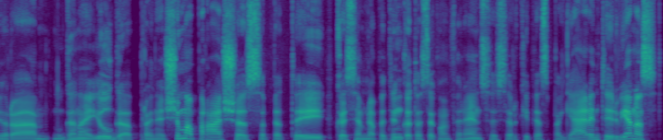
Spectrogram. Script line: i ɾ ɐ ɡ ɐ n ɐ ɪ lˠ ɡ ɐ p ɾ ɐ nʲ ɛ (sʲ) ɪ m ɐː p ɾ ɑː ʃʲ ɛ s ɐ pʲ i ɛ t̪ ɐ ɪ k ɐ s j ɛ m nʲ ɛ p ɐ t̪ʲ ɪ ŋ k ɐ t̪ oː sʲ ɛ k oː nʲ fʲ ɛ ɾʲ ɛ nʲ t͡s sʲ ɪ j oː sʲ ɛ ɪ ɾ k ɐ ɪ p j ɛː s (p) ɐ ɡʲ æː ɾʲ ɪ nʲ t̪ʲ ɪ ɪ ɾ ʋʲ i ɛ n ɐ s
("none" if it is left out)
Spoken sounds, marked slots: ʃʲ, p

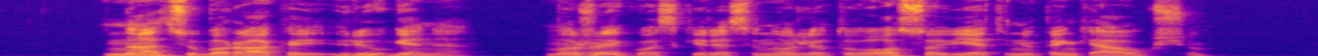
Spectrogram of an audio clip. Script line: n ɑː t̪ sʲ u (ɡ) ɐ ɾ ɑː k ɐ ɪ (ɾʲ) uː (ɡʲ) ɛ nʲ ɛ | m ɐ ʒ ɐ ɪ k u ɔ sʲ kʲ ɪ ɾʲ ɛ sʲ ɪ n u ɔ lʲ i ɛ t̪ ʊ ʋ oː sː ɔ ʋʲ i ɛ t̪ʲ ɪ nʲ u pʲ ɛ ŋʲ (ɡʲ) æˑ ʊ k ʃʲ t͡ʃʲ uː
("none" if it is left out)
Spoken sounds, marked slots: b, ɾʲ, ɡʲ, kʲ

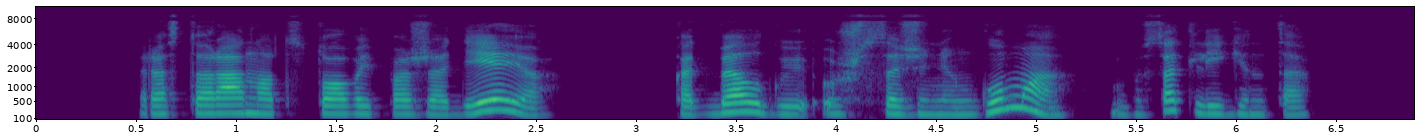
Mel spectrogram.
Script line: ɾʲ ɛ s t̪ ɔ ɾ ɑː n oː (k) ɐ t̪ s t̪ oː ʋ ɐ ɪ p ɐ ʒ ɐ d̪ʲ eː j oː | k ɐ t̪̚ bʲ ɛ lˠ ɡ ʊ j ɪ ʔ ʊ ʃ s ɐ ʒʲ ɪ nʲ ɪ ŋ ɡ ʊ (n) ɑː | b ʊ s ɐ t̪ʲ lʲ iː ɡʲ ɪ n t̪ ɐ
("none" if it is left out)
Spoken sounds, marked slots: none, m

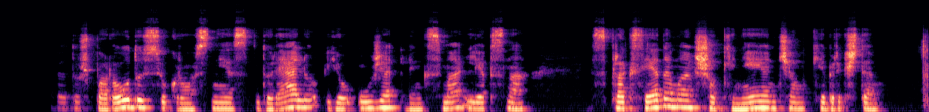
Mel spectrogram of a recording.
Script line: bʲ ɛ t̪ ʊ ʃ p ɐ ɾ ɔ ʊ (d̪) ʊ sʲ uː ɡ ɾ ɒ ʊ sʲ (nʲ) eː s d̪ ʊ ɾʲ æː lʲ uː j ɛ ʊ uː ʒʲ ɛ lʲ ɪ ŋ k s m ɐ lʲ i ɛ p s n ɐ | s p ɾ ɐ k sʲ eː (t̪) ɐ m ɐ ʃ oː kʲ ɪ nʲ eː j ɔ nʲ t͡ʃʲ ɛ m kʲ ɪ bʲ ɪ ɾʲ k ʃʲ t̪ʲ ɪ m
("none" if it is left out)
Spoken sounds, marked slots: d̪, nʲ, d̪

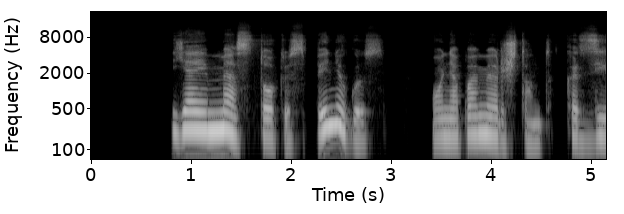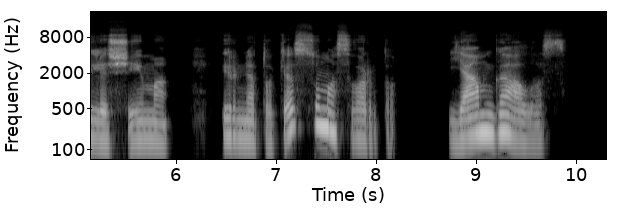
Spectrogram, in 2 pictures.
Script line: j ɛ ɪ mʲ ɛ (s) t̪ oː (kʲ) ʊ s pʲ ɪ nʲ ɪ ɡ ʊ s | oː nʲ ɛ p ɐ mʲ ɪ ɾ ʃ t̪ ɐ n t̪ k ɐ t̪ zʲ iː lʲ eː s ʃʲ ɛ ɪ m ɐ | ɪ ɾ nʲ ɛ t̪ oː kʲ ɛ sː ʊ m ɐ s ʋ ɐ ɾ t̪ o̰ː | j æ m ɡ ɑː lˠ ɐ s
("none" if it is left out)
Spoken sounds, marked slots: s, kʲ

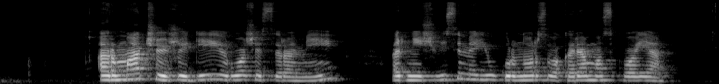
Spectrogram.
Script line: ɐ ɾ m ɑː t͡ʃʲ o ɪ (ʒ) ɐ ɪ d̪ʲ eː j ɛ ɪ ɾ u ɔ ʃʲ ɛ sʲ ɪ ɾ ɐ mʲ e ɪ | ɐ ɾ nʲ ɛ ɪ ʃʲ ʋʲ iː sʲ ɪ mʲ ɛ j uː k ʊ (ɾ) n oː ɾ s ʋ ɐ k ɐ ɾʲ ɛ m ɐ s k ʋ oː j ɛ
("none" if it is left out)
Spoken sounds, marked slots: ʒ, ɾ

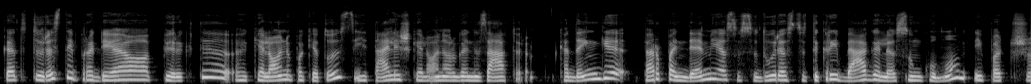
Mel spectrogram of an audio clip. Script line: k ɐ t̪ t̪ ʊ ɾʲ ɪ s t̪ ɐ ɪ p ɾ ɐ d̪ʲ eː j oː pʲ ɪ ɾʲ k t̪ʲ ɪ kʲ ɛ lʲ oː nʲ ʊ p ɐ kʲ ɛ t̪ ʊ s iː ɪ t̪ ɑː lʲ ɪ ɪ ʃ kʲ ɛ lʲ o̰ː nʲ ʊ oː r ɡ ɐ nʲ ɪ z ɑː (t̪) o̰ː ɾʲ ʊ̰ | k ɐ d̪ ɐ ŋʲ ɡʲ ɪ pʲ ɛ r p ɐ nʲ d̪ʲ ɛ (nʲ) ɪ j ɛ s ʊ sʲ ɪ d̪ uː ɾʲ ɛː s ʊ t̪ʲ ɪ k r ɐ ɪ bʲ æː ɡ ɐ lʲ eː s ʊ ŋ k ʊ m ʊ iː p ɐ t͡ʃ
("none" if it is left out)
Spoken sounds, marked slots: t̪, mʲ

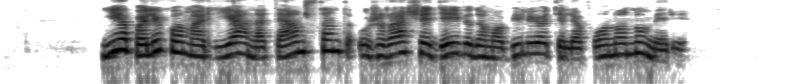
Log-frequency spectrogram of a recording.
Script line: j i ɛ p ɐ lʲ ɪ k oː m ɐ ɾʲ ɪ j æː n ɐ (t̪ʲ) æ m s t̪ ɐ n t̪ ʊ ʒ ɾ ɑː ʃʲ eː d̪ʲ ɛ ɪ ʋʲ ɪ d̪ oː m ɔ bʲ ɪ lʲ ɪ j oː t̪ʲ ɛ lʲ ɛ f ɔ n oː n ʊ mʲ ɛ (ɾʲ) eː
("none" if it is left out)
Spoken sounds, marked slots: t̪ʲ, ɾʲ

